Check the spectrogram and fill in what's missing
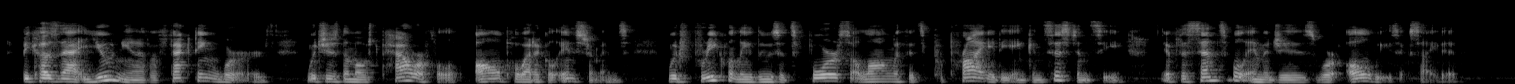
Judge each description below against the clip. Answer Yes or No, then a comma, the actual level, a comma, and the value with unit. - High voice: No, low, 125 Hz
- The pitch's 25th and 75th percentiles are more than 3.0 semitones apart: Yes, average, 5.3 semitones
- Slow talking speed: Yes, slow, 130 wpm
